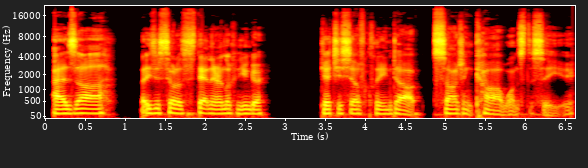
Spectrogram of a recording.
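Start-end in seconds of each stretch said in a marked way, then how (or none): 3.5-6.7 faint, mild contempt in the voice. Voicing a guard who orders a sleepy player to the sergeant: mild disdain. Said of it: "a look of, it's mild disdain".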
